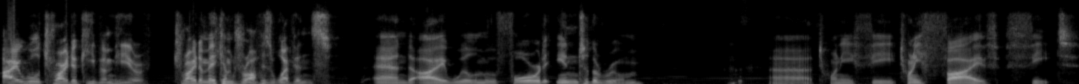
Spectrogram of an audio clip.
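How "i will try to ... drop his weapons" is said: mild call across a distance. Turning to yell to Ulysses in character: yelling to an ally. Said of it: "turn and yell to Ulysses".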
